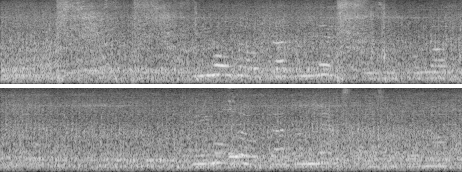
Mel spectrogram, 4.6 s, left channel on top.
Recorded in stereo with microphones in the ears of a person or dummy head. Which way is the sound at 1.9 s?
25° right (ahead or behind).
